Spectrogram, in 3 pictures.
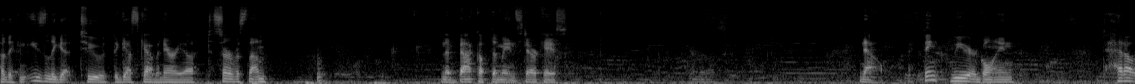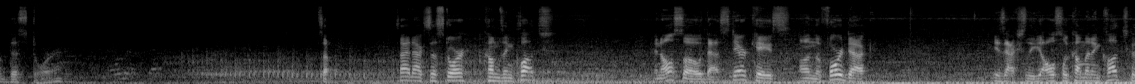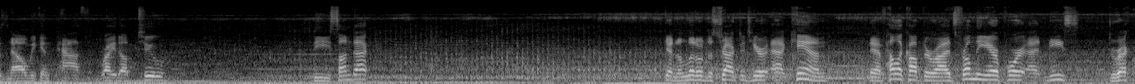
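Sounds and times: helicopter rotor chopping: 12.0s - 34.0s
pulsing mechanical drone: 12.2s - 34.0s
man speaking: 17.9s - 20.1s, 21.3s - 24.4s, 25.7s - 26.5s, 29.3s - 34.0s.

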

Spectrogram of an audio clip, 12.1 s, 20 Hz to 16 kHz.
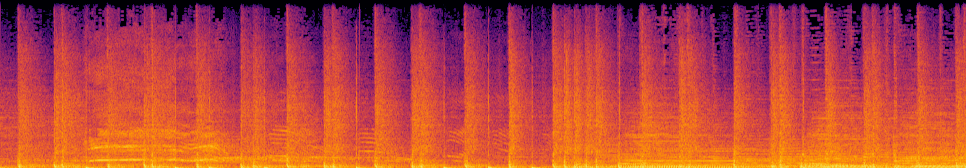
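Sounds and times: drum kit beating: 0.0s - 12.0s
acoustic and electric guitars: 7.0s - 12.0s
keyboard: 7.2s - 12.0s.

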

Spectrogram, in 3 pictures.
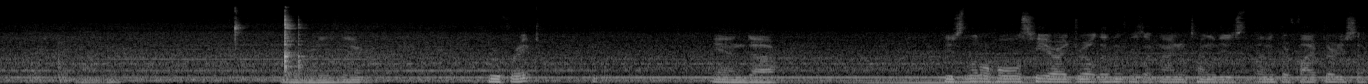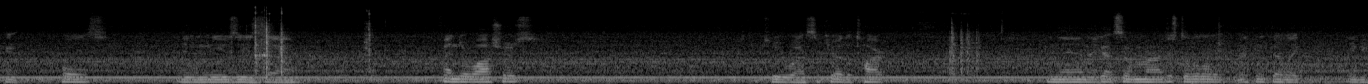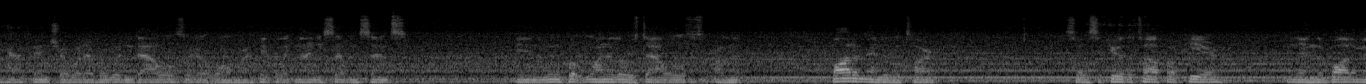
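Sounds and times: space heater fan humming: 0.0s - 41.0s.

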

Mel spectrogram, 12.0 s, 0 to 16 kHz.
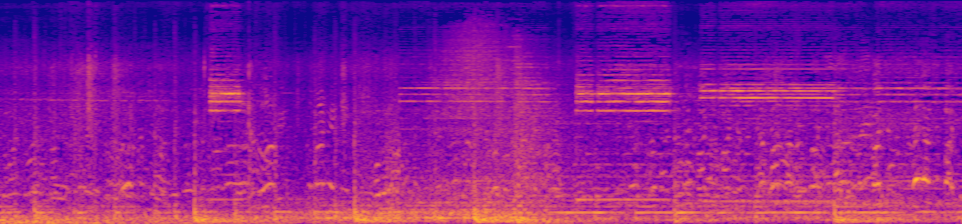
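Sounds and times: crowd of men talking and shouting: 0.0s - 12.0s.

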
